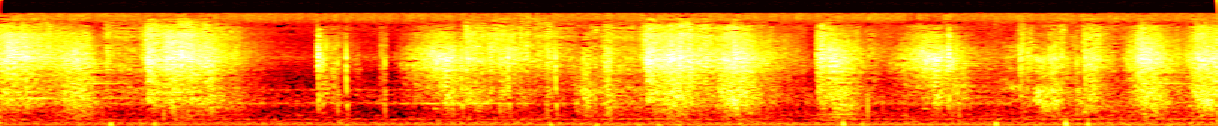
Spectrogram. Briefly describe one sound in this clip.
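Game sword slashes whoosh and clang repeatedly.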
